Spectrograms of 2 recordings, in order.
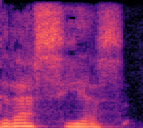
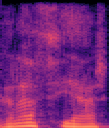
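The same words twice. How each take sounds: First: The 'c' is said as an s sound. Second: The 'c' is said as a th sound. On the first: This is the seseo pronunciation of southern regions. "que dicen gracias" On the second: This is the distinguishing standard pronunciation. "en vez de gracias"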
